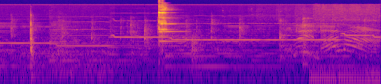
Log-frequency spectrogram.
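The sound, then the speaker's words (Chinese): Two small teacups clink as they are set down in a quiet teahouse: a light tap, then a brighter, ringing clink about a second later, followed by a soft, wavering rush of sound. “王二持两盏小盅坐在了风铃儿面前。”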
